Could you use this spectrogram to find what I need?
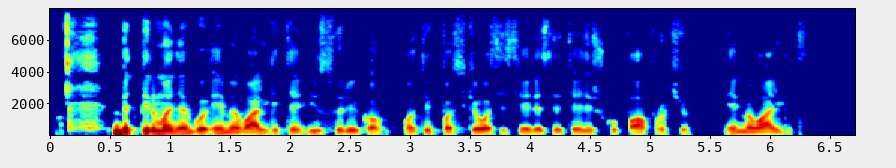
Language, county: Lithuanian, Kaunas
